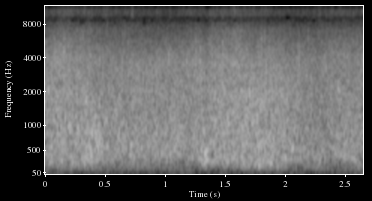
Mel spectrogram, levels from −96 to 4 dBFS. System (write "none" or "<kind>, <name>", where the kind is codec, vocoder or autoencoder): none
